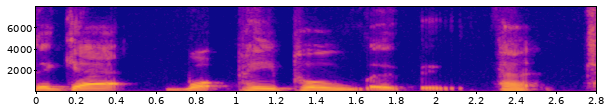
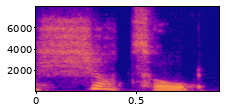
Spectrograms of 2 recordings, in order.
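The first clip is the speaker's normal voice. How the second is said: breathy, much softer throwaway shut up; muttered shut up; 13 semitones higher, 6 dB quieter than usual. Retold or imitated. Brushing off Twitter critics, under the breath. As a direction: drop it to a dismissive under-the-breath aside.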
